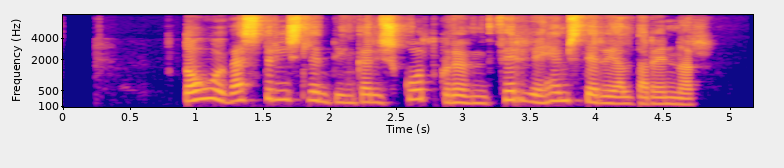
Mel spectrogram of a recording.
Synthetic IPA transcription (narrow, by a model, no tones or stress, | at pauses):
t̪oːwʏvɛst̪ʏɾist̪lɛnt̪iŋkaɾiskɔːt̪kɾœːvʏmfɪrːɪhejmst̪ɛrɪjalt̪aɾejnːaɾ̥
